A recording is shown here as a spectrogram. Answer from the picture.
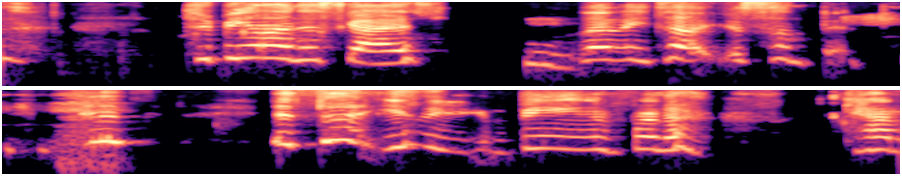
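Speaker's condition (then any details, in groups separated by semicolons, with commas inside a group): Cerebral palsy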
